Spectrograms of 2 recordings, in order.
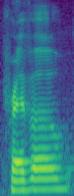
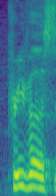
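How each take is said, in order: First: Prévost said the French way, silent s and t; Prévost, French-style with no final consonants; French pronunciation. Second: Prevost with the final s and t sounded; Prevost, plainly anglicized, rhyming its end with "most"; family's anglicized pronunciation. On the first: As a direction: say Prévost ending on an open "voh". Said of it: "like, French, it's". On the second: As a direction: say Prevost ending in a clear "st". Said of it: "is how we say it". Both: Shown as a demonstration.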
